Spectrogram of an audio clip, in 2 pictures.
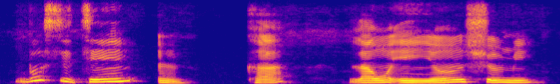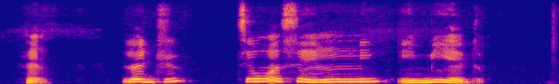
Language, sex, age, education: Yoruba, female, 30-45, tertiary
